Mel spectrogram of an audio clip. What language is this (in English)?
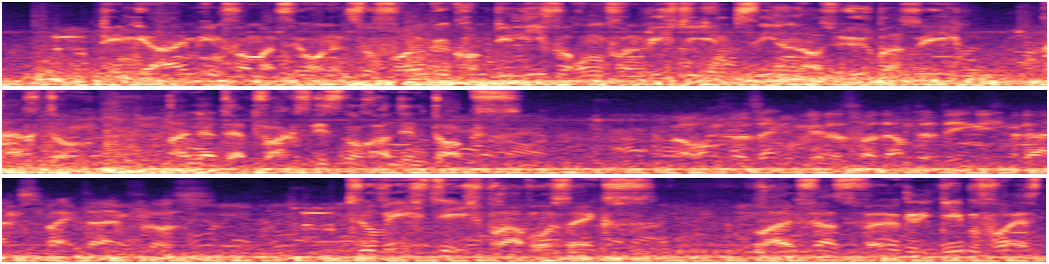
German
